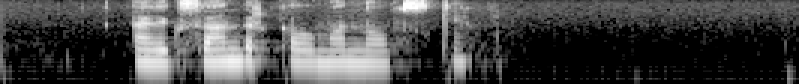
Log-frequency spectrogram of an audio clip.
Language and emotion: Russian, neutral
